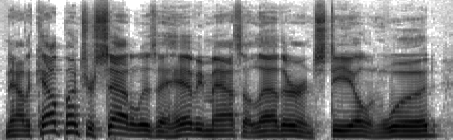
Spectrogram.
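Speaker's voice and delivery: ordinary delivery, nothing marked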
